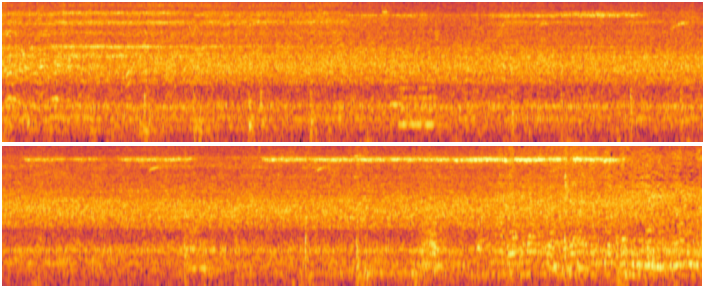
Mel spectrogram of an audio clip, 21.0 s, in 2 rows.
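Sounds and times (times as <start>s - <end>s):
train wheels rumbling on rails: 0.0s - 21.0s
high wheel squeal: 14.4s - 19.9s.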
